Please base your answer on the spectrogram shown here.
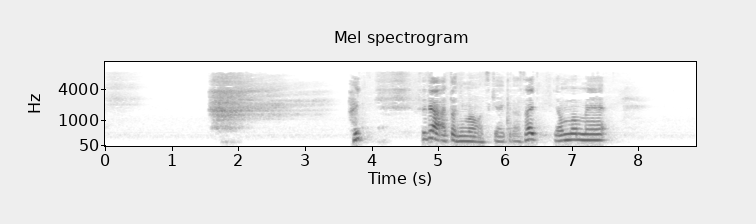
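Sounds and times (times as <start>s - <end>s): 
soft inhale: 0.0s - 0.7s, 1.6s - 4.8s, 7.7s - 8.3s
speech: 3.7s - 4.2s, 4.8s - 7.6s.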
